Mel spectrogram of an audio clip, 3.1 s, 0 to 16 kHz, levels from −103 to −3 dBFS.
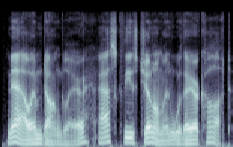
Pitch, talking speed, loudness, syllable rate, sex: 100 Hz, 190 wpm, -18 LUFS, 5.8 syllables/s, male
